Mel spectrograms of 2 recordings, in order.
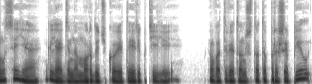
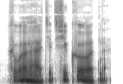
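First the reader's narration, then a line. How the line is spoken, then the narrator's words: Laughing. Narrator (Russian): просмеялся я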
